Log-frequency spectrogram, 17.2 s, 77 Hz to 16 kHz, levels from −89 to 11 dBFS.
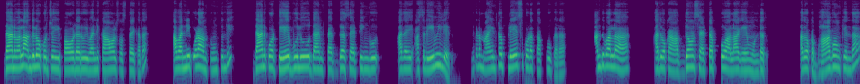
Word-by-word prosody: దానివల్ల 220 +2 +7
అందులో 235 +2 +5
కొంచెం 215 0 -2
ఈ - - 0
పౌడరు, 195 +1 +2
ఇవన్నీ 190 +1 -3
కావాల్సొస్తాయి 185 -2 -2
కదా! 160 - -5 0.6
అవన్నీ 210 +3 +3
కూడా 235 +1 +6
అంతుంటుంది. 195 - -8 0.5
దానికొ 225 +1 +5 0.2
టేబులు, 220 +2 +4 0.2
దానికి 200 -2 -1
పెద్ద 190 0 -9 0.2
సెట్టింగు 200 +1 -3 0.5
అదై 205 0 -2 0.2
అసలు 200 0 -7
ఏమీ 260 +4 +1
లేదు. - - -5 0.3
ఎందుకంటే 235 +5 -9
మా 195 - +1
ఇంట్లో 215 +5 -2
ప్లేస్ 235 +3 +1
కూడా 215 -2 -1
తక్కువ 180 +2 -8
కదా! 145 +2 -9 0.7
అందువల్ల, 240 0 +2 0.8
అది 205 +1 +1
ఒక 200 - -6 0.2
అద్దం 225 +9 0
సెటప్ 215 +3 -1 0.2
అలాగా 195 0 0
ఏం 185 - -5
ఉండదు. 180 +2 -4 0.7
అదొక 205 -1 0 0.2
భాగం 210 +6 +3
కింద 205 0 -4
205 Hz, 130 wpm, -22 LUFS, 190-220 Hz, 0.8 s, దానివల్ల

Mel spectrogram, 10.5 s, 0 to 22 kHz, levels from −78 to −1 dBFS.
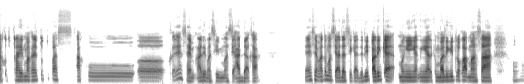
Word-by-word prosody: aku - - -10
tuh - - -24
terakhir 140 0 +1
makan 140 +1 0
itu 170 - -9
tuh, 195 - -24
pas 155 -3 -6 0.3
aku, 140 +1 -7 0.9
eee, 125 -1 -7 0.2
kayaknya 200 +2 -3
SMA 115 -2 -1
deh 125 -1 -6
masih 105 +2 -7
masih 110 -1 -6
ada - - 0
Kak. - - -2 0.9
SMA 145 -1 -1
itu 160 - -8
masih 145 -6 -1
ada 120 +1 +2
sih - - -8
Kak. 115 - -3
Jadi, 130 +6 -3
paling 140 +3 +6
kayak, - - +7
mengingat-ngingat 125 -1 +2
kembali, 120 0 +1 0.2
gitu 145 - -4
loh 140 - -4
Kak, 140 - +7
masa, 120 0 +5 0.4
"Oh, 125 -1 -24
125 Hz, 185 wpm, -25 LUFS, 120-140 Hz, 0.9 s, kayak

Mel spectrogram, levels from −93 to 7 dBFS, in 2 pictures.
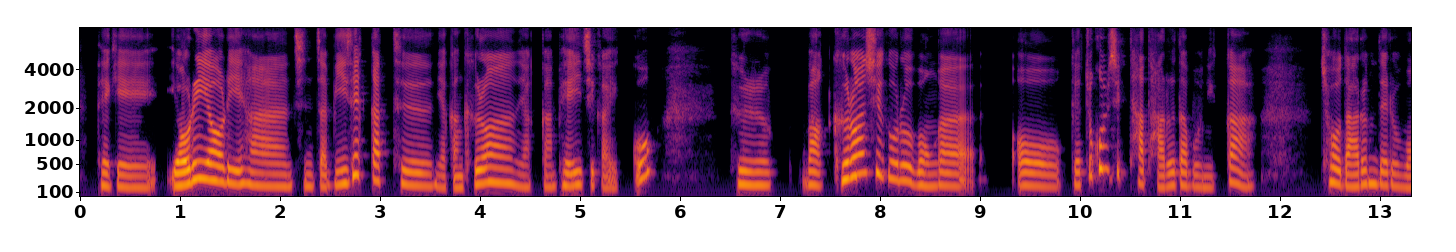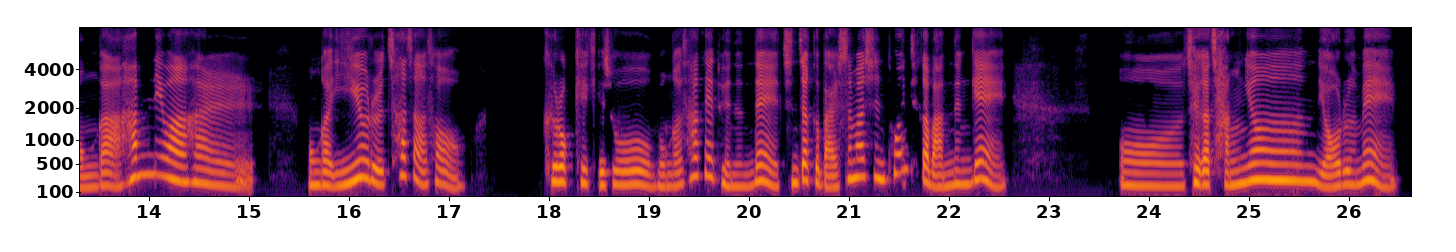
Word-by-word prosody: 되게 160 -3 -3 0.2
여리여리한 195 -6 +5
진짜 170 -1 -5
미색 205 - +1
같은 195 -8 -1
약간 155 0 -5
그런 205 +1 +1
약간 160 0 -9
베이지가 180 - -2
있고 70 -5 -3 0.7
그르 185 -2 0 0.3
막 185 -4 -1
그런 310 +8 +5
식으로 275 - +1
뭔가 175 -1 -1 0.5
어 170 -3 0
그게 185 -3 -6
쪼끔씩 395 - -1
다 195 - -2
다르다 175 +2 -3
보니까 165 +3 -5 0.6
저 215 -3 +1
나름대로 180 +1 -1
뭔가 160 +3 -2
합리화할 235 - 0 0.5
뭔가 185 0 0
이유를 210 +4 +2
찾아서 200 - -3 0.8
그렇게 225 -1 +2
계속 190 -2 -1
뭔가 170 +1 -5
사게 310 +5 -2
되는데 180 +1 -1
진짜 245 +1 +2
그 240 -3 -2
말씀 170 - 0
하신 290 -3 0
포인트가 345 - -1
맞는 175 +4 -1
게 205 -9 0 1.1
어. 175 -2 -3
제가 195 -2 +4
작년 240 +4 +3
여름에 190 +4 0
190 Hz, 230 characters per minute, -24 LUFS, 170-235 Hz, 1.1 s, 여리여리한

